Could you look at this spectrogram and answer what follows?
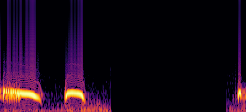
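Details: Lure sound of a spotted dove: a long downward-sliding coo, then a shorter arched coo, a pause of about one and a half seconds, and the start of another brief coo.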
